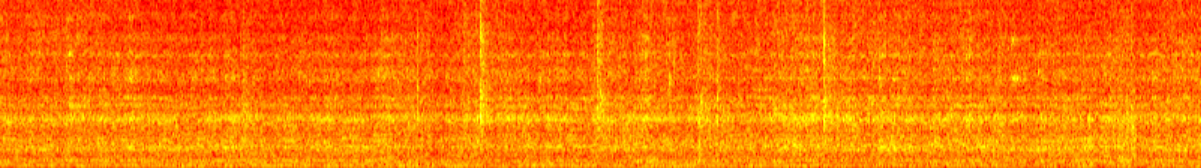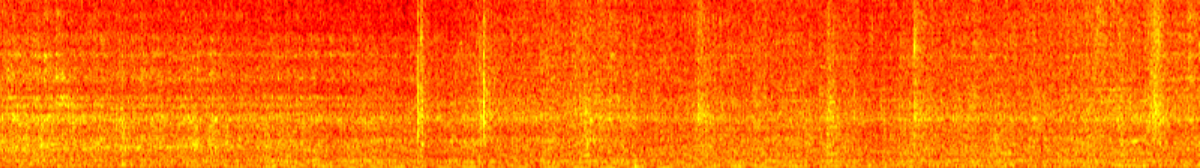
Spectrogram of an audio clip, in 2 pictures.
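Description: Grape bunches rustle and tumble as they are pushed into a hopper.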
